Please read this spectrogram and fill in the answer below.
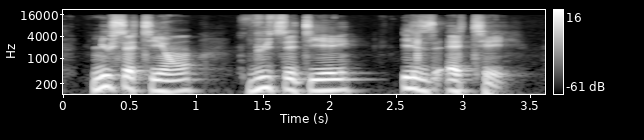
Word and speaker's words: étaient: So then we've got j'étais, tu étais, il était, nous étions, vous étiez, ils étaient. Which again, you don't pronounce the ENT on the end.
